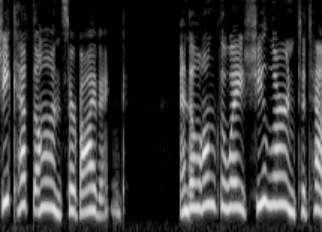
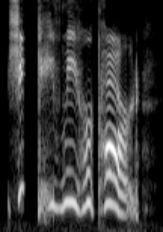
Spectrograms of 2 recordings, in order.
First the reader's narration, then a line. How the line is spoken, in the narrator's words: Anakin hisses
